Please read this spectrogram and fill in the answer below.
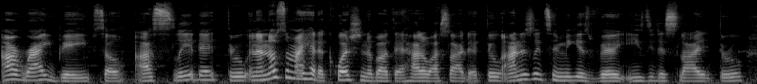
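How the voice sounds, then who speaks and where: Backed by music, a woman with a fairly low voice races along at a very fast pace with lively intonation and hardly any pauses. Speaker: wig maker. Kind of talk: tutorial. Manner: casual, with filler words.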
